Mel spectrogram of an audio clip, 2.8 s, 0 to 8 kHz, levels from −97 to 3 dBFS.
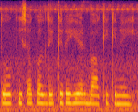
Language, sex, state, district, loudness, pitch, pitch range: Hindi, female, Uttar Pradesh, Lucknow, -14 LUFS, 240 Hz, 225-245 Hz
